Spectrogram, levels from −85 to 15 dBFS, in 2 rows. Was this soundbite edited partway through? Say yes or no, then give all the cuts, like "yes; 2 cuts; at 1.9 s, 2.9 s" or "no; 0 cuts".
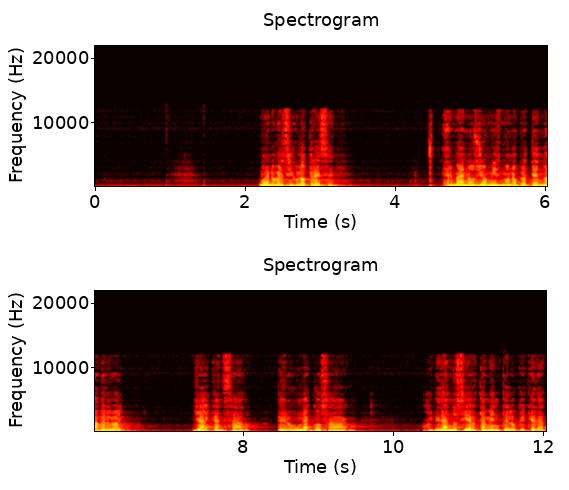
no; 0 cuts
